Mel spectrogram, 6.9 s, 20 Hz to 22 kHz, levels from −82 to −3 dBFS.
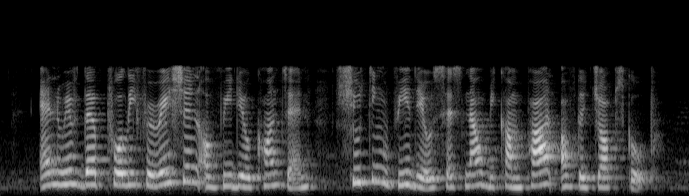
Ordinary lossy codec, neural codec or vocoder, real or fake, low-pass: none; none; real; 5.4 kHz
